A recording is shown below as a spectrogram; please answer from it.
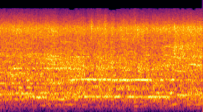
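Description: Reverberant indoor swimming-pool din: voices of spectators cheering and shouting over the splashing of swimmers, with one voice holding a long call around the middle.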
